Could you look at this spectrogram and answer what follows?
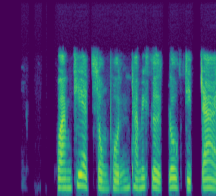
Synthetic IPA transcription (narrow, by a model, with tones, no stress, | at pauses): kʰwaː˧mkʰi˥˩ət̪̚so˨˩ŋpʰo˩˦nt̪ʰa˧mha˥˩jkɤː˨˩t̪̚loː˥˩k̚t͡ɕi˨˩t̪̚daː˥˩j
